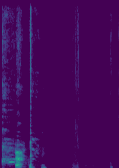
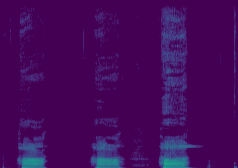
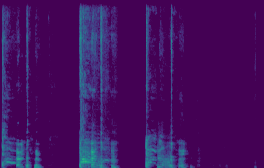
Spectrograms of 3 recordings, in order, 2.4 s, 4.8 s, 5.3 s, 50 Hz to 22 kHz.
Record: {
  "cough_length": "2.4 s",
  "cough_amplitude": 5926,
  "cough_signal_mean_std_ratio": 0.28,
  "exhalation_length": "4.8 s",
  "exhalation_amplitude": 7275,
  "exhalation_signal_mean_std_ratio": 0.4,
  "three_cough_length": "5.3 s",
  "three_cough_amplitude": 10083,
  "three_cough_signal_mean_std_ratio": 0.38,
  "survey_phase": "beta (2021-08-13 to 2022-03-07)",
  "age": "65+",
  "gender": "Male",
  "wearing_mask": "No",
  "symptom_none": true,
  "smoker_status": "Ex-smoker",
  "respiratory_condition_asthma": false,
  "respiratory_condition_other": false,
  "recruitment_source": "REACT",
  "submission_delay": "3 days",
  "covid_test_result": "Negative",
  "covid_test_method": "RT-qPCR",
  "influenza_a_test_result": "Negative",
  "influenza_b_test_result": "Negative"
}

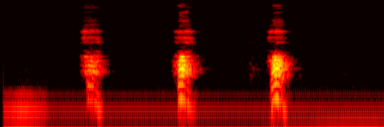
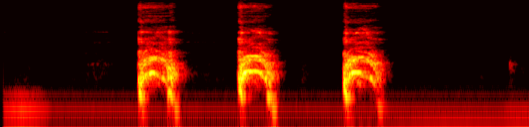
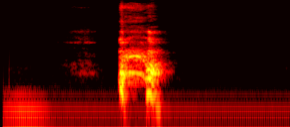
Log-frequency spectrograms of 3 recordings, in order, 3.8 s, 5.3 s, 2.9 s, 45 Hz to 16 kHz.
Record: {
  "exhalation_length": "3.8 s",
  "exhalation_amplitude": 20989,
  "exhalation_signal_mean_std_ratio": 0.25,
  "three_cough_length": "5.3 s",
  "three_cough_amplitude": 32271,
  "three_cough_signal_mean_std_ratio": 0.37,
  "cough_length": "2.9 s",
  "cough_amplitude": 26042,
  "cough_signal_mean_std_ratio": 0.3,
  "survey_phase": "beta (2021-08-13 to 2022-03-07)",
  "age": "45-64",
  "gender": "Male",
  "wearing_mask": "No",
  "symptom_none": true,
  "smoker_status": "Never smoked",
  "respiratory_condition_asthma": false,
  "respiratory_condition_other": false,
  "recruitment_source": "REACT",
  "submission_delay": "6 days",
  "covid_test_result": "Negative",
  "covid_test_method": "RT-qPCR",
  "influenza_a_test_result": "Negative",
  "influenza_b_test_result": "Negative"
}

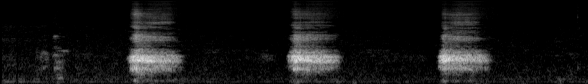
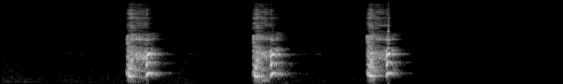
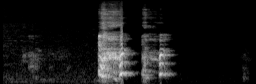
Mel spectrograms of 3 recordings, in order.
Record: {
  "exhalation_length": "5.9 s",
  "exhalation_amplitude": 29136,
  "exhalation_signal_mean_std_ratio": 0.39,
  "three_cough_length": "5.6 s",
  "three_cough_amplitude": 31904,
  "three_cough_signal_mean_std_ratio": 0.29,
  "cough_length": "2.6 s",
  "cough_amplitude": 32768,
  "cough_signal_mean_std_ratio": 0.33,
  "survey_phase": "beta (2021-08-13 to 2022-03-07)",
  "age": "65+",
  "gender": "Female",
  "wearing_mask": "No",
  "symptom_none": true,
  "smoker_status": "Never smoked",
  "respiratory_condition_asthma": true,
  "respiratory_condition_other": false,
  "recruitment_source": "REACT",
  "submission_delay": "2 days",
  "covid_test_result": "Negative",
  "covid_test_method": "RT-qPCR"
}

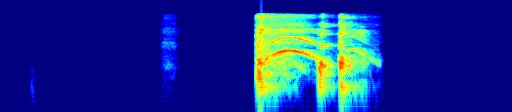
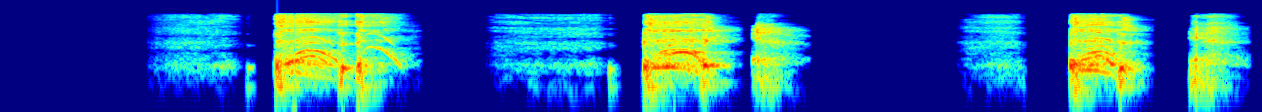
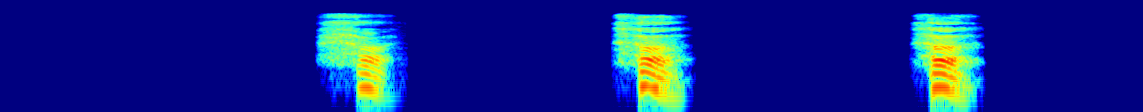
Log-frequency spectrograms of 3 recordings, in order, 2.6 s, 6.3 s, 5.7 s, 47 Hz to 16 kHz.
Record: {
  "cough_length": "2.6 s",
  "cough_amplitude": 32768,
  "cough_signal_mean_std_ratio": 0.34,
  "three_cough_length": "6.3 s",
  "three_cough_amplitude": 32767,
  "three_cough_signal_mean_std_ratio": 0.42,
  "exhalation_length": "5.7 s",
  "exhalation_amplitude": 26929,
  "exhalation_signal_mean_std_ratio": 0.23,
  "survey_phase": "beta (2021-08-13 to 2022-03-07)",
  "age": "18-44",
  "gender": "Male",
  "wearing_mask": "No",
  "symptom_cough_any": true,
  "symptom_runny_or_blocked_nose": true,
  "symptom_shortness_of_breath": true,
  "symptom_diarrhoea": true,
  "symptom_fatigue": true,
  "symptom_headache": true,
  "symptom_change_to_sense_of_smell_or_taste": true,
  "symptom_onset": "3 days",
  "smoker_status": "Never smoked",
  "respiratory_condition_asthma": false,
  "respiratory_condition_other": false,
  "recruitment_source": "Test and Trace",
  "submission_delay": "2 days",
  "covid_test_result": "Positive",
  "covid_test_method": "RT-qPCR"
}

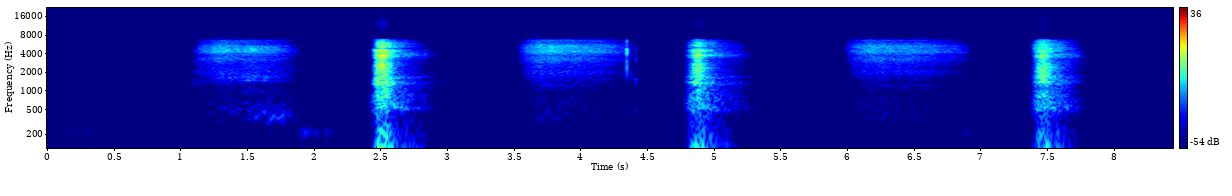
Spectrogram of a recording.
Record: {
  "exhalation_length": "8.4 s",
  "exhalation_amplitude": 32767,
  "exhalation_signal_mean_std_ratio": 0.25,
  "survey_phase": "beta (2021-08-13 to 2022-03-07)",
  "age": "65+",
  "gender": "Male",
  "wearing_mask": "No",
  "symptom_none": true,
  "symptom_onset": "12 days",
  "smoker_status": "Ex-smoker",
  "respiratory_condition_asthma": false,
  "respiratory_condition_other": false,
  "recruitment_source": "REACT",
  "submission_delay": "2 days",
  "covid_test_result": "Negative",
  "covid_test_method": "RT-qPCR",
  "influenza_a_test_result": "Negative",
  "influenza_b_test_result": "Negative"
}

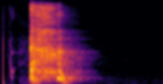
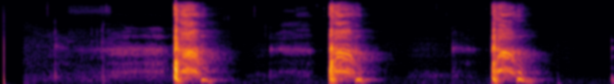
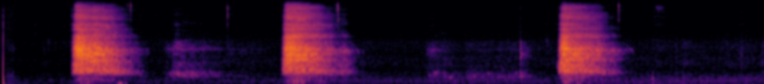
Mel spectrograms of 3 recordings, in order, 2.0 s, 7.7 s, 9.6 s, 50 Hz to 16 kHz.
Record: {
  "cough_length": "2.0 s",
  "cough_amplitude": 31705,
  "cough_signal_mean_std_ratio": 0.35,
  "three_cough_length": "7.7 s",
  "three_cough_amplitude": 32768,
  "three_cough_signal_mean_std_ratio": 0.25,
  "exhalation_length": "9.6 s",
  "exhalation_amplitude": 10741,
  "exhalation_signal_mean_std_ratio": 0.32,
  "survey_phase": "beta (2021-08-13 to 2022-03-07)",
  "age": "45-64",
  "gender": "Female",
  "wearing_mask": "No",
  "symptom_none": true,
  "smoker_status": "Ex-smoker",
  "respiratory_condition_asthma": false,
  "respiratory_condition_other": false,
  "recruitment_source": "REACT",
  "submission_delay": "1 day",
  "covid_test_result": "Negative",
  "covid_test_method": "RT-qPCR"
}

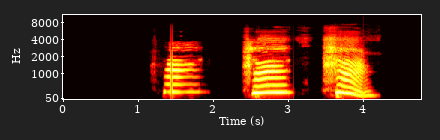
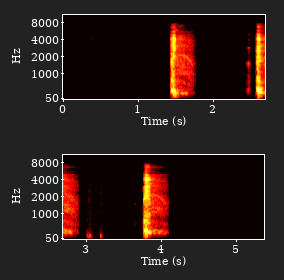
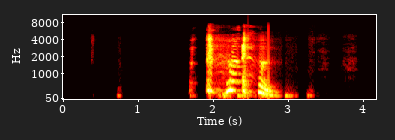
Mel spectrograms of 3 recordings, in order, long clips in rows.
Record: {
  "exhalation_length": "4.8 s",
  "exhalation_amplitude": 28591,
  "exhalation_signal_mean_std_ratio": 0.44,
  "three_cough_length": "5.4 s",
  "three_cough_amplitude": 30345,
  "three_cough_signal_mean_std_ratio": 0.17,
  "cough_length": "4.2 s",
  "cough_amplitude": 32339,
  "cough_signal_mean_std_ratio": 0.29,
  "survey_phase": "beta (2021-08-13 to 2022-03-07)",
  "age": "45-64",
  "gender": "Female",
  "wearing_mask": "No",
  "symptom_none": true,
  "smoker_status": "Ex-smoker",
  "respiratory_condition_asthma": true,
  "respiratory_condition_other": false,
  "recruitment_source": "REACT",
  "submission_delay": "0 days",
  "covid_test_result": "Negative",
  "covid_test_method": "RT-qPCR",
  "influenza_a_test_result": "Negative",
  "influenza_b_test_result": "Negative"
}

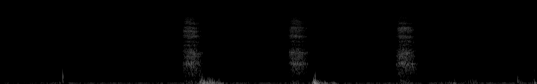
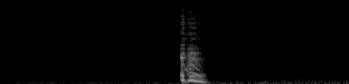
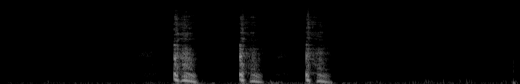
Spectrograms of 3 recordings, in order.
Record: {
  "exhalation_length": "5.4 s",
  "exhalation_amplitude": 769,
  "exhalation_signal_mean_std_ratio": 0.46,
  "cough_length": "3.5 s",
  "cough_amplitude": 3342,
  "cough_signal_mean_std_ratio": 0.26,
  "three_cough_length": "5.2 s",
  "three_cough_amplitude": 5086,
  "three_cough_signal_mean_std_ratio": 0.29,
  "survey_phase": "beta (2021-08-13 to 2022-03-07)",
  "age": "18-44",
  "gender": "Male",
  "wearing_mask": "No",
  "symptom_none": true,
  "smoker_status": "Never smoked",
  "respiratory_condition_asthma": false,
  "respiratory_condition_other": false,
  "recruitment_source": "REACT",
  "submission_delay": "2 days",
  "covid_test_result": "Negative",
  "covid_test_method": "RT-qPCR",
  "influenza_a_test_result": "Negative",
  "influenza_b_test_result": "Negative"
}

